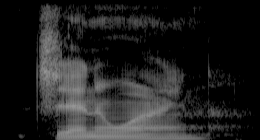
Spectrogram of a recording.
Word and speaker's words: genuine: genu genu genuine genuine how do you say that word genuine not like the rap group be honest be open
